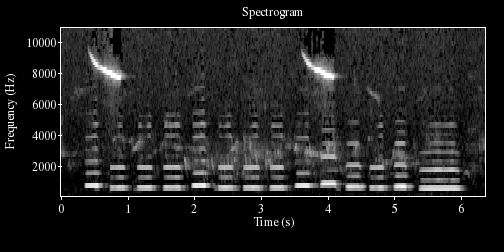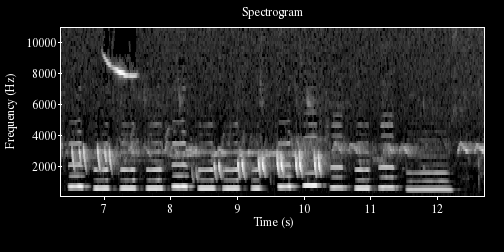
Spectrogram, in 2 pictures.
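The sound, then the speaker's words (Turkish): A recorder-like flute plays a simple, bouncy children's melody of short, evenly spaced notes, fairly loud, with no talking over it. “Aa flüt bu ya.”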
